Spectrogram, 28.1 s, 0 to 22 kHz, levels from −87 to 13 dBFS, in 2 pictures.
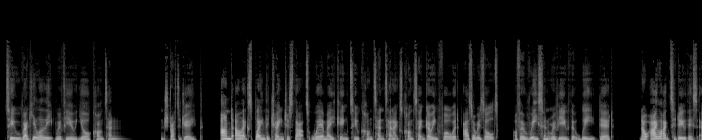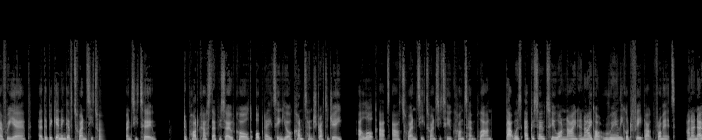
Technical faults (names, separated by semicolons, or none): call audio freeze; jitter buffer speed-up; long network dropout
